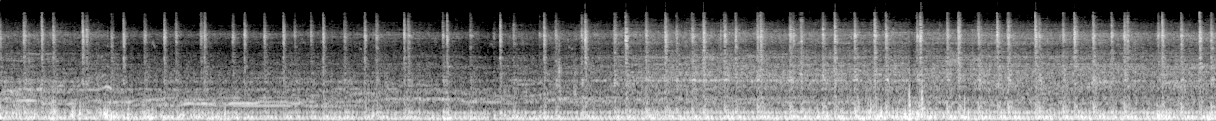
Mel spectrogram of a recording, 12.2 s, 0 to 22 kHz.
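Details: Freshly rebuilt Jawa 350 two-stroke, original sound: steady, light idle with a crisp ring-ding patter and slightly uneven beat, holding speed without stalling; normal healthy idle.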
